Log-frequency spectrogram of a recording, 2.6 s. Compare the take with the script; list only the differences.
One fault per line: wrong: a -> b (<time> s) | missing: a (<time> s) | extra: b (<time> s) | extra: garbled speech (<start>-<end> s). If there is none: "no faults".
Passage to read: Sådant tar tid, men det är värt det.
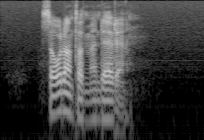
missing: tid (1.0 s)
missing: värt (1.4 s)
